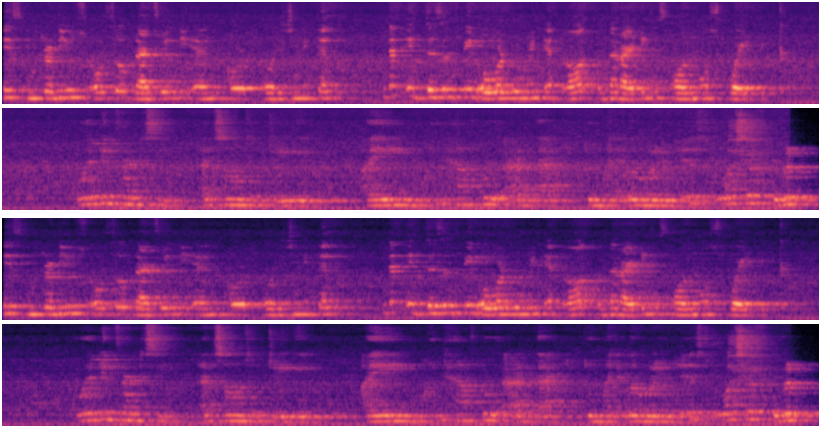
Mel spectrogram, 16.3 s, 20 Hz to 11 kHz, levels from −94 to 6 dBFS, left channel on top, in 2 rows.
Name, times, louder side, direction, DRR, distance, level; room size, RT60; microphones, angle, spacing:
voice 1, 0.0-3.3 3.9-7.5, left 2 dB, 45° left, 9 dB, 0.4 m, -21 dB
voice 2, 8.9-11.3 11.7-13.7 14.0-16.1, left 1 dB, 5° right, -5 dB, 1.6 m, -26 dB
7.4 x 3.9 x 5.9 m, 1.2 s
head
